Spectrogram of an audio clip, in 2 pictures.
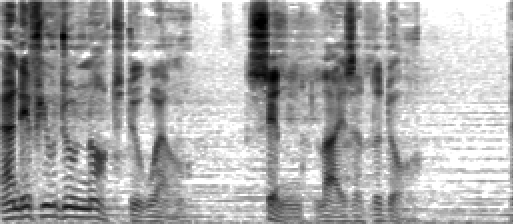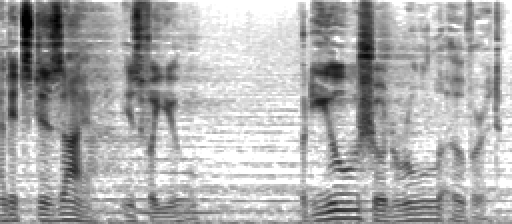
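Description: Clear music plays behind a man doing a put-on character voice at an extremely low pitch. He speaks slowly with big pitch swings and long, frequent pauses.

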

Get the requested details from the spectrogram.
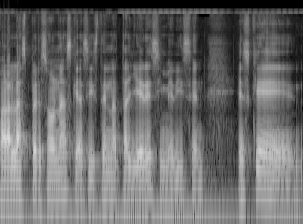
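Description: A man is speaking. His voice carries vocal fry. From Mexico, host's home state. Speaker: therapist and workshop facilitator; workshop facilitator. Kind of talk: interview. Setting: studio. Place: studio.

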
